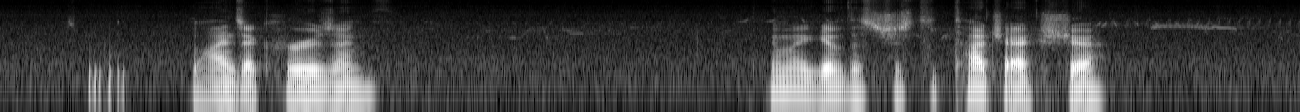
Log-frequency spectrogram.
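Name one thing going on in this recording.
A young man speaks casually into a close microphone, in short bursts.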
